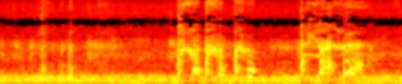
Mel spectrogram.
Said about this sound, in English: but when he cooks, he always makes me cough. Oh, wow. Because he cooks everything on super high. Let's see. It smokes in here a little bit.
